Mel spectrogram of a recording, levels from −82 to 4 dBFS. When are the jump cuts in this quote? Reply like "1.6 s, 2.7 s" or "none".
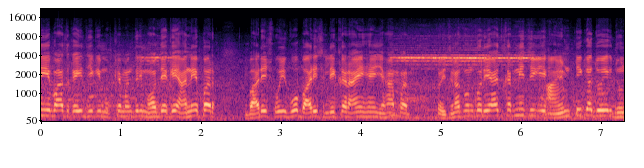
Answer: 6.3 s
